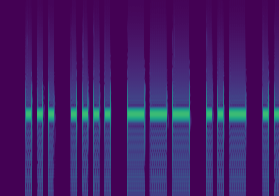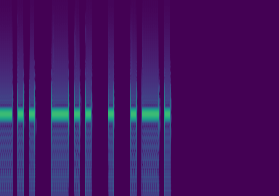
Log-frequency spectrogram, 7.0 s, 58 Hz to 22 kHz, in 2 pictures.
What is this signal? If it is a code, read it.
Morse code, heard as a keyed tone, about 17 wpm, 700 Hz. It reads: SHOULDER
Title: Top 1501-1750 Words 17wpm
